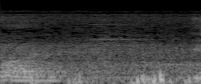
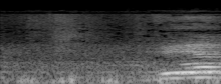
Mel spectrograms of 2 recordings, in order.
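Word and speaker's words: were: इसका स्ट्रक्चर हो जाएगा सब्जेक्ट प्लस वाज या वेयर plus V4 plus other word. इसका उच्चारण वर पढ़ते हैं, वेयर नहीं, वर।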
